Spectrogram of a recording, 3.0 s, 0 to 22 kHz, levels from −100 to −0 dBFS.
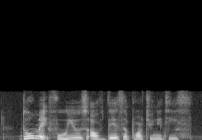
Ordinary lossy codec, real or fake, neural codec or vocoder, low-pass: none; real; none; none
